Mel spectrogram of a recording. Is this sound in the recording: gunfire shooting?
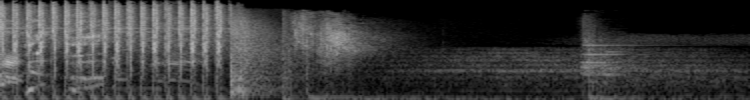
yes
